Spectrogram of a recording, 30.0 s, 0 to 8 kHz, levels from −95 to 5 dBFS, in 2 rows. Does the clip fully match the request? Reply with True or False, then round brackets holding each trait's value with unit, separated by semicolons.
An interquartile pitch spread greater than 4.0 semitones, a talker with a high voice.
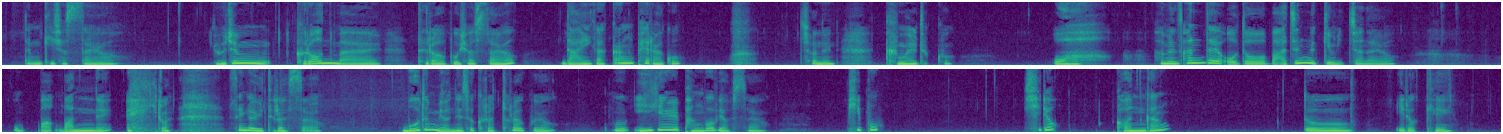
True (5.6 semitones; 195 Hz)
